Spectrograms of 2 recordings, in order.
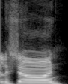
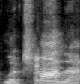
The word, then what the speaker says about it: Lachauna: Hi, Lachauna. Hi, you said it wrong though. Lachauna. Lachauna, oh God, I swore I had it right.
